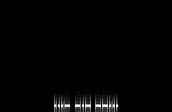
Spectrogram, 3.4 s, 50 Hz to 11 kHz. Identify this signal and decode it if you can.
Morse code, heard as a keyed tone, about 36 wpm, 700 Hz. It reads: VK7
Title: Callsign Prefixes for Top 100 DXCC - 35wpm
